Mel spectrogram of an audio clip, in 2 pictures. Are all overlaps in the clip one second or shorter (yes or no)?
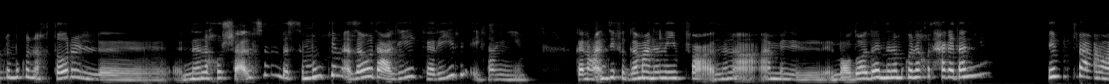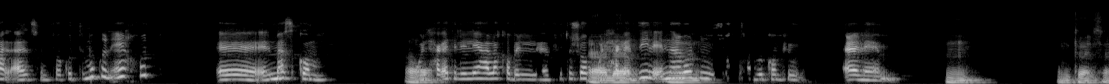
no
